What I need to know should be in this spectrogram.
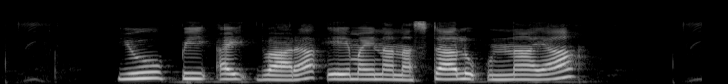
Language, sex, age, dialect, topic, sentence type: Telugu, female, 31-35, Telangana, banking, question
